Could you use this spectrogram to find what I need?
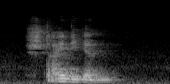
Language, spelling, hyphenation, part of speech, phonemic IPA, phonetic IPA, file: German, steinigen, stei‧ni‧gen, verb, /ˈʃtaɪ̯nɪɡən/, [ˈʃtaɪ̯nɪɡŋ̩], De-steinigen.ogg
- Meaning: to stone (usually to death); to lapidate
